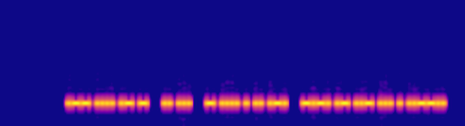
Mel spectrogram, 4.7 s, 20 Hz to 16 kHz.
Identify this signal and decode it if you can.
Morse code, heard as a keyed tone, about 53 wpm, 700 Hz. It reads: WHAT IS THEIR CAUSE?
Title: Sentences from Top 1000 Words - Review Part 1 - 50wpm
